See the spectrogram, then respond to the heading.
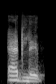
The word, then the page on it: ad lib: Indian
